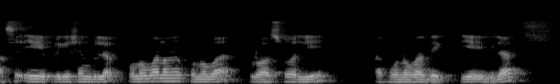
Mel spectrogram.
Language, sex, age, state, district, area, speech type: Assamese, male, 30-45, Assam, Goalpara, urban, spontaneous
